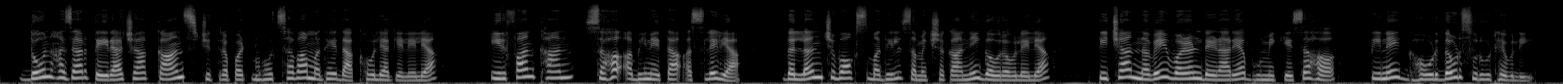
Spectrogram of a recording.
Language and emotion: Marathi, neutral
